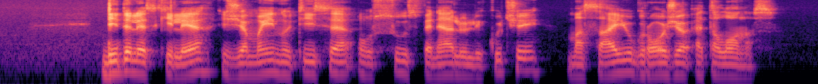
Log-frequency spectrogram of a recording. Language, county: Lithuanian, Telšiai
